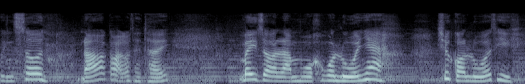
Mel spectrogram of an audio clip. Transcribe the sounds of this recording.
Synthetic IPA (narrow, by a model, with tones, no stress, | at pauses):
wï˨˦ŋ̟səː˧nɗɔ˨˦kaː˦˥ɓa̰ː˧˨ɔ˦e˧˩t̪ʰə˨˦j | ɓə˧jzəː˨˩laː˨˩mu˨˩əxə˧wŋ͡mkɔ˨˦lu˨˦əɲaː˧˩ | t͡ɕɨ˦˥əkːɔ˨˦lu˨˦ət̪ʰi˨˩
